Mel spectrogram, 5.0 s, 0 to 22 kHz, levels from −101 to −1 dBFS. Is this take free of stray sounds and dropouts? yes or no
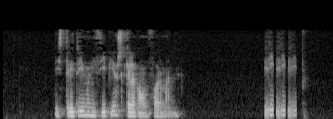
no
